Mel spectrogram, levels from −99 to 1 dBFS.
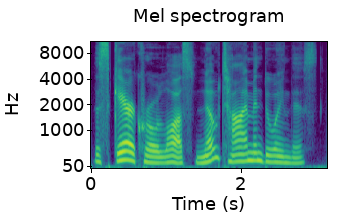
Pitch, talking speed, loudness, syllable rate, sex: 175 Hz, 150 wpm, -17 LUFS, 3.4 syllables/s, female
